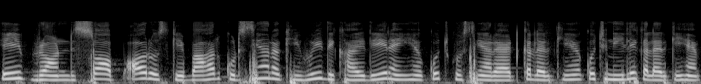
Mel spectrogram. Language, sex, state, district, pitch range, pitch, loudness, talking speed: Hindi, male, Bihar, Madhepura, 205-250 Hz, 225 Hz, -17 LUFS, 205 wpm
